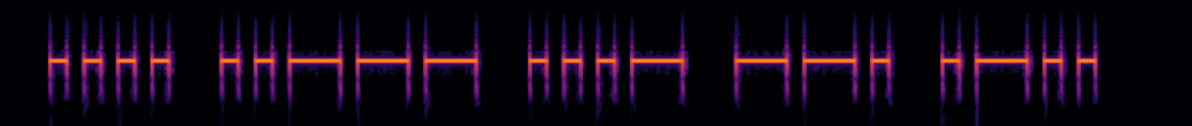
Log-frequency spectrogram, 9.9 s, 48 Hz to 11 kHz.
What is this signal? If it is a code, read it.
Morse code, heard as a keyed tone, about 8 wpm, 800 Hz. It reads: H2VGL
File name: LEZIONI / 9 2 8wpm 3437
